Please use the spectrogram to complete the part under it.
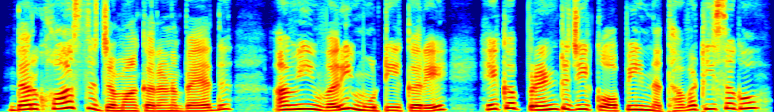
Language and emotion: Sindhi, neutral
